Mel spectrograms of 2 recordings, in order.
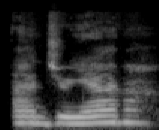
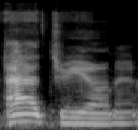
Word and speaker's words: Adriana: say happy new life andreana is that and did I pronounce that right um I would say Adriana yeah you did you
